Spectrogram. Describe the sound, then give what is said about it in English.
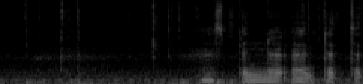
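Rapid, uneven clicking of keys on a computer keyboard, fairly quiet, followed by a person starting to talk as the typing fades under the voice. “This is a lot of typing to do on the fly.”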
